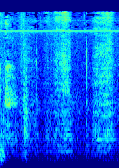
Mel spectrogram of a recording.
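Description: Hand file rasping back and forth on the knife's pivot pin in a few slow, separate strokes.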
